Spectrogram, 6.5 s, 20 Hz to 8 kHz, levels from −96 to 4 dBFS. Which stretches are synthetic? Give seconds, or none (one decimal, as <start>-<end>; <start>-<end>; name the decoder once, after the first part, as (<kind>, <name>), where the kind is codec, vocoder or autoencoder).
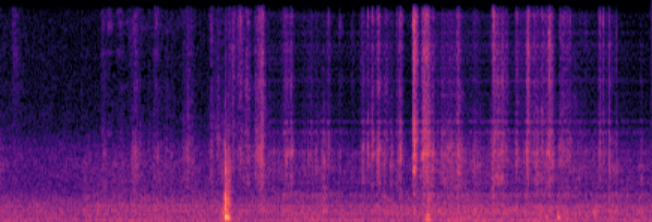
2.7-6.5 (codec, DAC)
